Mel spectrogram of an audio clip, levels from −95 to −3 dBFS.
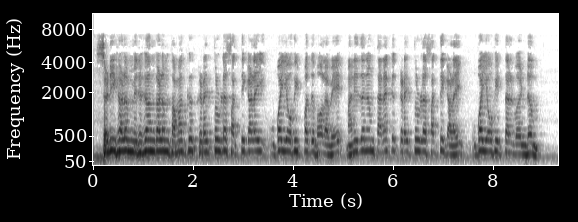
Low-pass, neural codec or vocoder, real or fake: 7.2 kHz; none; real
